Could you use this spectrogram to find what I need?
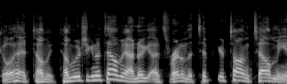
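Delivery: very high, taunting, goading villain voice. Retelling a movie scene where Lex Luthor taunts Lois Lane: imitating Kevin Spacey's Lex Luthor. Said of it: "And he's like".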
